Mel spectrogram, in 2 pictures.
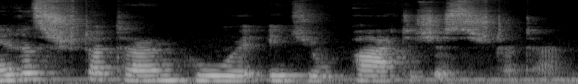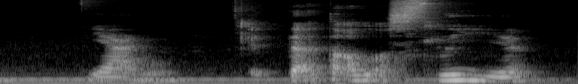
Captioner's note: in German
